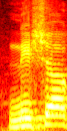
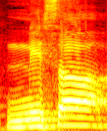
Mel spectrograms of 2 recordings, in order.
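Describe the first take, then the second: First: The middle consonant is pronounced sh. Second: The middle consonant is pronounced s.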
